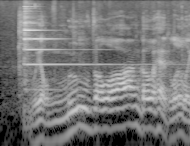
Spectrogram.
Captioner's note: bell dinging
